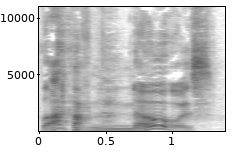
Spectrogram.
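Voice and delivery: laughing through the words slowly. Real, not acted. Co-host laughing at the pile of wrong answers, slow and amused. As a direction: chuckle it out, drawn right out.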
